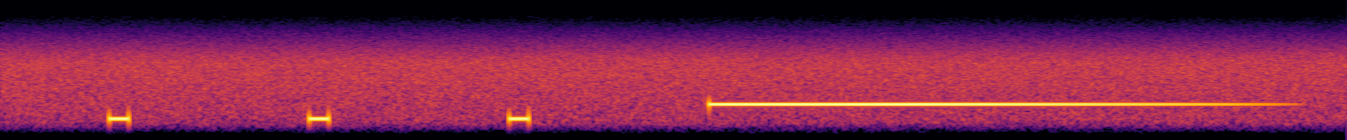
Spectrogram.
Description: Radio time signal (three low pips and a long one an octave up, as on NHK), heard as pips.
